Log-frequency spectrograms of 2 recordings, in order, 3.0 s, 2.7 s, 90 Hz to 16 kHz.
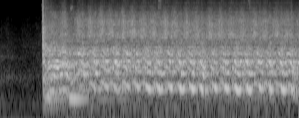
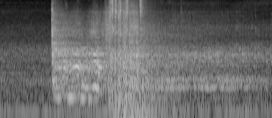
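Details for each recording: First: Rebuilt Ford V8 from a 1972 De Tomaso Pantera barn find, off the road about four decades, first start with fresh carburetor: steady starter churning, a pause, more cranking without catching; spark present, ignition timed 180 degrees out. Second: Restored Ford V8 from a 1972 Pantera barn find off the road about four decades, first start after rebuild and timing correction: engine catches sharply, flares briefly, then settles into a steady even idle, firing cleanly.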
